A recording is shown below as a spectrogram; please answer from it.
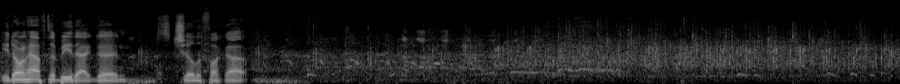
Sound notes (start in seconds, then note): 2.5 audience clapping; 2.9 audience laughing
